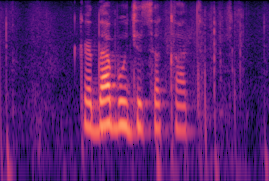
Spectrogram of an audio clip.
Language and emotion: Russian, neutral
